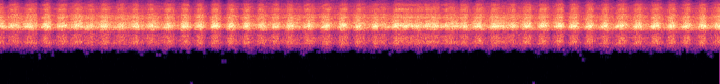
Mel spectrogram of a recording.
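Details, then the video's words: Cicadas in chorus: a dense, high-pitched buzzing wall of sound that throbs in quick, even pulses, roughly three beats a second, with no low tones and no other sounds. "Relaxing Cicada Sounds"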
